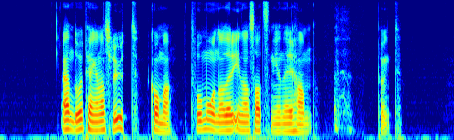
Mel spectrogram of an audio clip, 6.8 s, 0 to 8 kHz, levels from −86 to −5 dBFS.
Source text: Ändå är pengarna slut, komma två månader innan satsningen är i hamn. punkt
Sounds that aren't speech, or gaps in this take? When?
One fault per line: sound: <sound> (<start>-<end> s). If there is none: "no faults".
sound: cough (5.0-5.4 s)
